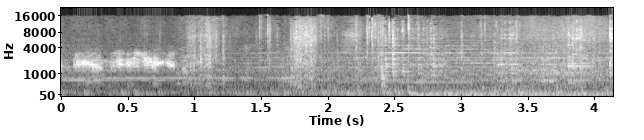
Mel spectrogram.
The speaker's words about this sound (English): Can you force that door? Try and force that door open. Just see what.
